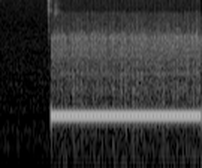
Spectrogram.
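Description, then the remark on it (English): A telephone line rings with a single steady electronic tone lasting about a second and a half, loud, starting abruptly and cutting off cleanly, with no voices, as a customer's call is transferred to another agent. “You should be able to hear that ringing.”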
